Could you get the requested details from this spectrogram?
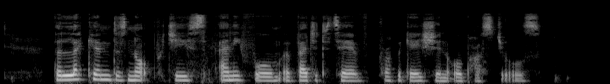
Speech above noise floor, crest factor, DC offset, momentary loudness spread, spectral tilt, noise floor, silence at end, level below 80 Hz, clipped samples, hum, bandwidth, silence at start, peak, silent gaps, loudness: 45 dB; 18 dB; under 0.1%; 12 LU; -4.5 dB/octave; -69 dBFS; 0.7 s; -64 dBFS; under 0.1%; none; 11.5 kHz; 0.55 s; -8 dBFS; none; -26 LUFS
